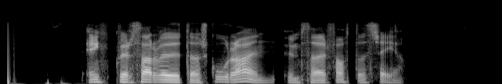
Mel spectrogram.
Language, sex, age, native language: Icelandic, male, 18-19, Icelandic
